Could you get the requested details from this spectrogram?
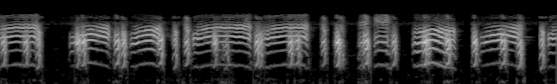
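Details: Lure recording of Sooty-headed bulbul for trapping, noisy style: scratchy chattering notes with downward-bending inflections in close sequences, one clear pause near the start, otherwise nearly continuous.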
